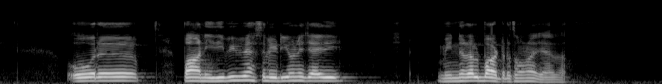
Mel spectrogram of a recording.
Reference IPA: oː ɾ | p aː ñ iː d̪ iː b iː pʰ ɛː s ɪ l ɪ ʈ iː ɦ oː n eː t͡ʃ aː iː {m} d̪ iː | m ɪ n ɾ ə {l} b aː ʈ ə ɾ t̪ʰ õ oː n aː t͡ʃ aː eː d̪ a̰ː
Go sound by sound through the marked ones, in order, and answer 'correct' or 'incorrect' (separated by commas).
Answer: incorrect, correct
